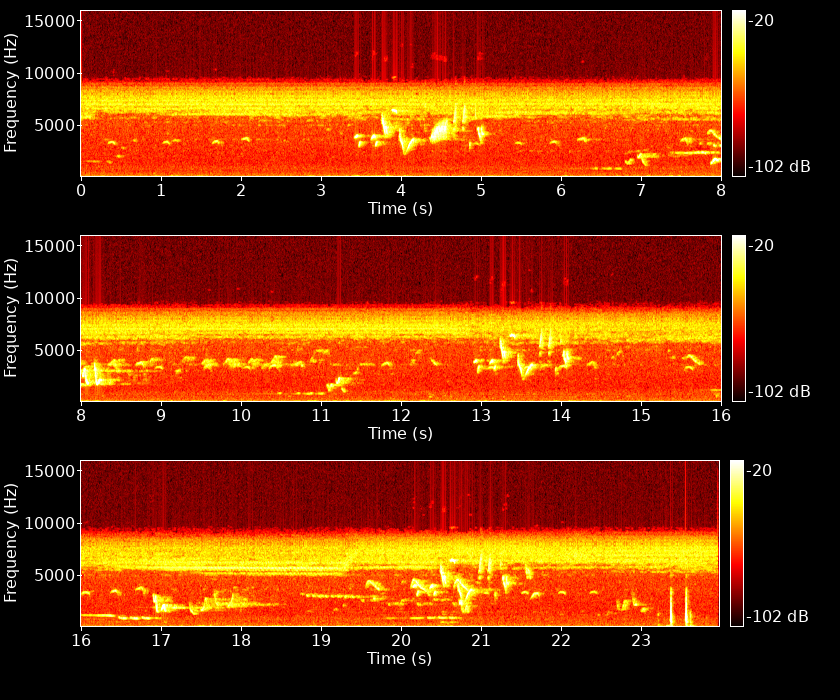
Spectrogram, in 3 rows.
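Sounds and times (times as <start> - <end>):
steady high-pitched hiss: 0.0 - 23.9
small birds chirping: 3.3 - 23.7.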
